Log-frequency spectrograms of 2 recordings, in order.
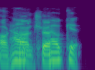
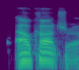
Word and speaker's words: Alcantara: How do I pronounce the last name? – Alcantara. – Alcantara. Okay, thank you.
